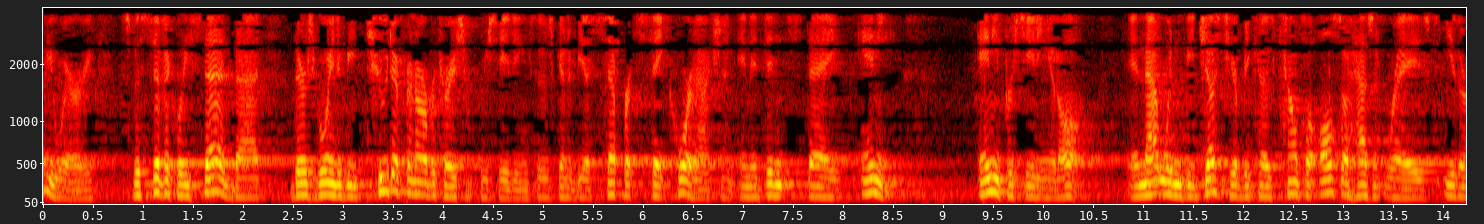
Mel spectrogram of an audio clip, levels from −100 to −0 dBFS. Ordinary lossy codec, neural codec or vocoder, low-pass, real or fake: MP3, 16 kbps; none; 3.6 kHz; real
